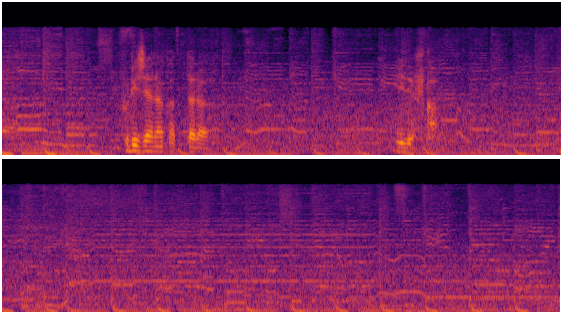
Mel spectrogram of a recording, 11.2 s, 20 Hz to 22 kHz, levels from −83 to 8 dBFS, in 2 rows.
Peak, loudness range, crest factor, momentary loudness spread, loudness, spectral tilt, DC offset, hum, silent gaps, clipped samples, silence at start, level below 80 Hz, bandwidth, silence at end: -2 dBFS; 5 LU; 22 dB; 10 LU; -26 LUFS; -4.5 dB/octave; under 0.1%; none; none; under 0.1%; 0 s; -36 dBFS; 11.5 kHz; 0 s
